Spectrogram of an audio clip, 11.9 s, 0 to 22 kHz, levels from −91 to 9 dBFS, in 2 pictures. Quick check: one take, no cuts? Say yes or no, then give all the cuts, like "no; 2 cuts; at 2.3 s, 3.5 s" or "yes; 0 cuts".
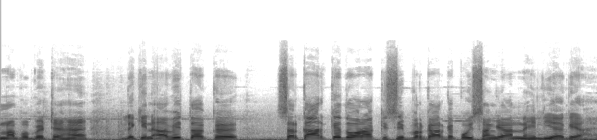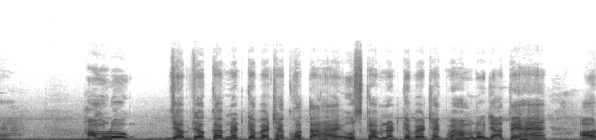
yes; 0 cuts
